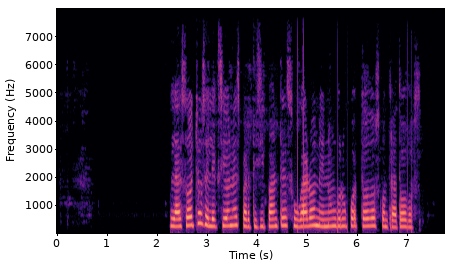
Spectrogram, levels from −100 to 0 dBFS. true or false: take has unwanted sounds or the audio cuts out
false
